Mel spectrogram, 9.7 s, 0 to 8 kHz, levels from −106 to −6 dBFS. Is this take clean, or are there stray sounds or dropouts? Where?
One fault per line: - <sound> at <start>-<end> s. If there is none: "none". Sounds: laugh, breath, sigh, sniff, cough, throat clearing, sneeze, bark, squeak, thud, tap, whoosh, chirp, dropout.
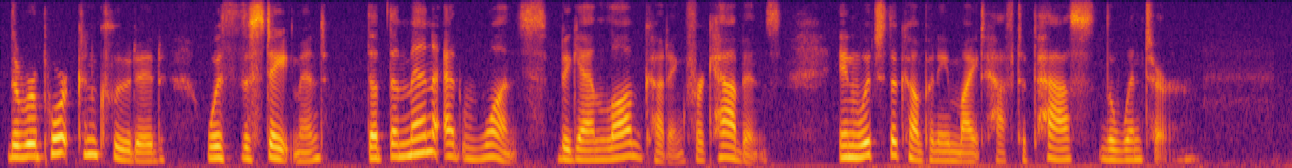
none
